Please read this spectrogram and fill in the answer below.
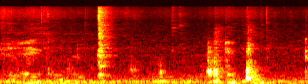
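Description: Near silence: faint room tone with a few brief, faint clicks.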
